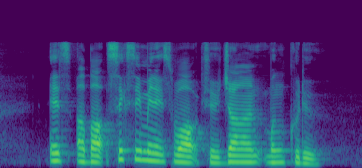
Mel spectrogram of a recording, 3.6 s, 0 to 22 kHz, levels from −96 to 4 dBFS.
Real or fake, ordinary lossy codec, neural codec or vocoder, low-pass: real; none; none; none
